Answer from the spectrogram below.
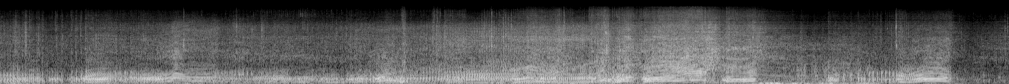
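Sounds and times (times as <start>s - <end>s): dirt bike engine revving: 0.0s - 10.0s.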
